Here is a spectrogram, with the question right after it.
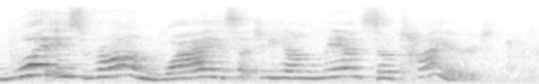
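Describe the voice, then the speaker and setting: A woman puts on a squeaky character voice at an extremely high pitch, with ordinary pitch variation, a moderate pace and a slight echo. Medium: read story.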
